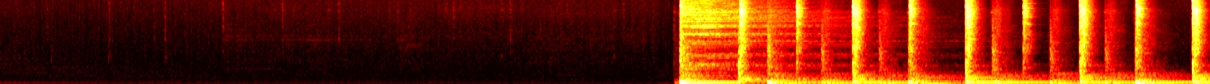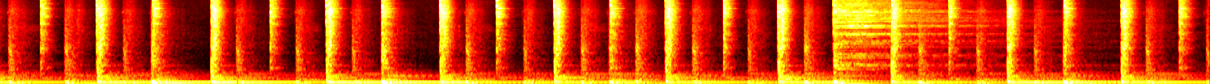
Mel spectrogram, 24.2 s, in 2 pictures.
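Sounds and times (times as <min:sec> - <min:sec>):
tom drum: 0:06.8 - 0:24.2.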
